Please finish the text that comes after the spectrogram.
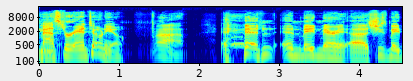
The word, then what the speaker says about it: Mastrantonio: I've been saying Mastrantonio. Mastrantonio. See, it's easy when you say it like that. Yeah, it's like easy. Master Antonio.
